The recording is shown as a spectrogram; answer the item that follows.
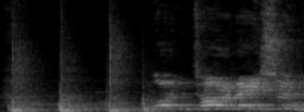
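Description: Three heavy thumps about half a second apart, followed by a voice.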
